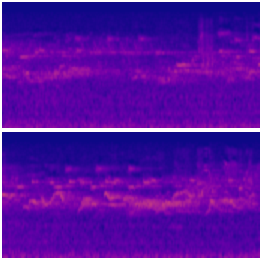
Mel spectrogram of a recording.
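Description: Small claws scratch and scrabble on tree bark.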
